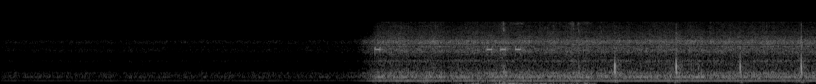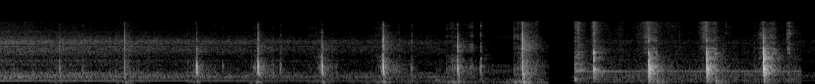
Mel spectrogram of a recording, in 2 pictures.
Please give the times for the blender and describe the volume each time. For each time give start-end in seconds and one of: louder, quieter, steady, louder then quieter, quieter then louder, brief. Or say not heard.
0.0-16.2 louder then quieter.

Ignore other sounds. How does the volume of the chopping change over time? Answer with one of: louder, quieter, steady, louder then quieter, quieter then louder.
louder.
